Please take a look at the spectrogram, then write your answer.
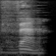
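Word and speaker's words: vingt: And vin, which sounds just like the word for wine. Vin, where the T and G are not pronounced.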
